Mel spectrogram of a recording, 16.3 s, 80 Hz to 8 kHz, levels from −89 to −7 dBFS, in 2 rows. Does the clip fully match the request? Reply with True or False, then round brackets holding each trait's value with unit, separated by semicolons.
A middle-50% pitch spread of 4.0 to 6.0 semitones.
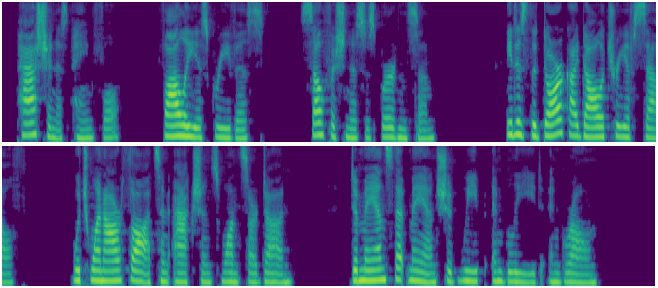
False (2.9 semitones)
